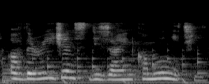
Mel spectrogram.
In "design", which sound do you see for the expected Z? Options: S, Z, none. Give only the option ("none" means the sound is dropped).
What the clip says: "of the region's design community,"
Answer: Z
